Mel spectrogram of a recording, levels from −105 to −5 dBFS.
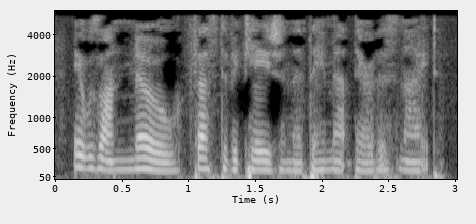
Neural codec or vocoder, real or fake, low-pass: codec, 16 kHz in and 24 kHz out, 1 kbps, XY-Tokenizer; fake; 5.4 kHz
